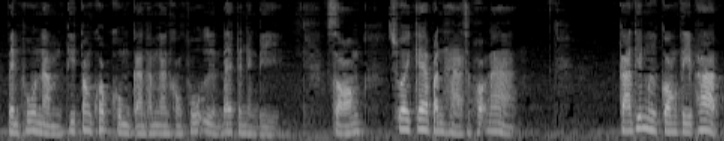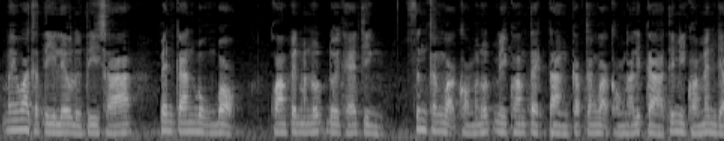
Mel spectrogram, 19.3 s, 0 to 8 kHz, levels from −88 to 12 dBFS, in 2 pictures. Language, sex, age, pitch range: Thai, male, 20-39, 120-150 Hz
